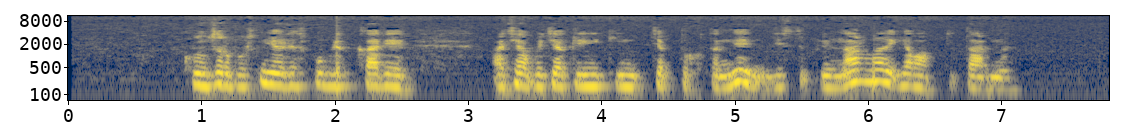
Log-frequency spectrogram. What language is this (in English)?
Chuvash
